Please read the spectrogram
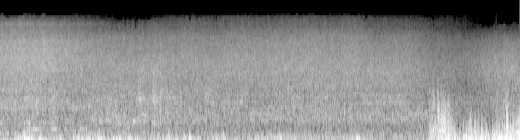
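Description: Wind buffeting the microphone as a low, gusty rumble, growing louder in the last second.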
